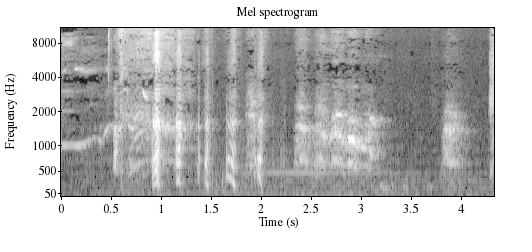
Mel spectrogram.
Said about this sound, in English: I think the dog agrees. Yeah, I don't know what's going on over there.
